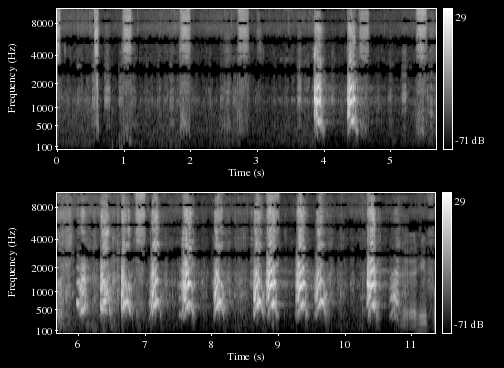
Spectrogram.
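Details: American Staffordshire Bully dog barking: a few scattered, spaced barks at first, then a fast, insistent run of sharp barks at roughly two per second through the second half.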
